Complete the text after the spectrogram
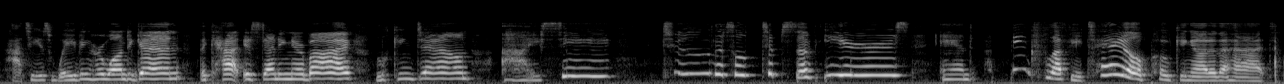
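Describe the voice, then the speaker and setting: A woman reading a picture book aloud to young children in an expressive, exclaiming way, drawing out words and dropping into hushed asides. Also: high-pitched, slow pace, muffled recording.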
